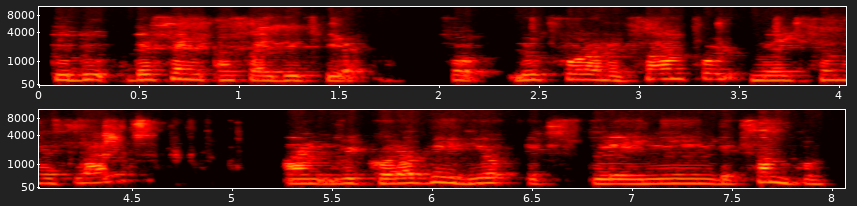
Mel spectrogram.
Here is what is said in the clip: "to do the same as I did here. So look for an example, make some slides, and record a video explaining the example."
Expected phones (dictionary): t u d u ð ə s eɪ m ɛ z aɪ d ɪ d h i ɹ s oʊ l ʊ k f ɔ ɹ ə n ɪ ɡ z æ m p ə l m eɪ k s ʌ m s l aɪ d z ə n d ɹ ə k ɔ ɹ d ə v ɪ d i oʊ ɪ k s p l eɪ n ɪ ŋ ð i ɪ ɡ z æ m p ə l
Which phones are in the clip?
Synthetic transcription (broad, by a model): t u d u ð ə s eɪ m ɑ s aɪ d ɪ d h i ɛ s oʊ l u k f ɔ ɹ ə n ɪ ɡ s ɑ m p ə l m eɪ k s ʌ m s l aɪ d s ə n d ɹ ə k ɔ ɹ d ə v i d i oʊ ɪ k s p l eɪ n ɪ ŋ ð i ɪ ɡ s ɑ m p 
